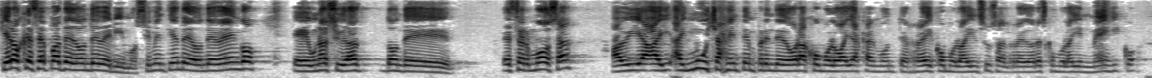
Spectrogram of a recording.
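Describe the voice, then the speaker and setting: A man's high-pitched, animated voice at a fairly quick pace, with ordinary pitch variation. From Colombia, Bucaramanga. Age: 20s. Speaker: motivational speaker. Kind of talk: motivational talk. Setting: stage with audience.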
